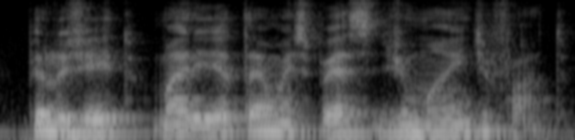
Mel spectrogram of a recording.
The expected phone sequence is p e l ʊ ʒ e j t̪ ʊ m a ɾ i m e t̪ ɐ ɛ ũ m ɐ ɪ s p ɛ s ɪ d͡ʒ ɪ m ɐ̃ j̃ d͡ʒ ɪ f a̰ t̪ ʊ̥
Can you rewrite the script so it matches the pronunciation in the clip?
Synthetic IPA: p e l ʊ ʒ e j t̪ ʊ m a ɾ i e t̪ ɐ ɛ ũ m ɐ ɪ s p ɛ s ɪ d͡ʒ ɪ m ɐ̃ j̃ d͡ʒ ɪ f a̰ t̪ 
